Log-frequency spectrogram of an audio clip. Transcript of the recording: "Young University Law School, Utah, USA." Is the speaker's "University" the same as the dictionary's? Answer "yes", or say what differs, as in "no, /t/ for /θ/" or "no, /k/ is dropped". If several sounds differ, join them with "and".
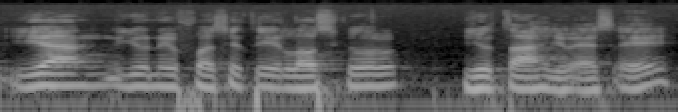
no, /f/ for /v/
